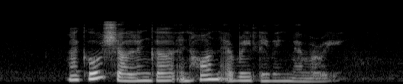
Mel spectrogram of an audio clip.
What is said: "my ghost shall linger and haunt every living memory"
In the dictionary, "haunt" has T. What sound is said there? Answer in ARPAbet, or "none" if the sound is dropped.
none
